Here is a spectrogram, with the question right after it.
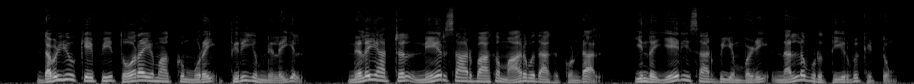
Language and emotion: Tamil, neutral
